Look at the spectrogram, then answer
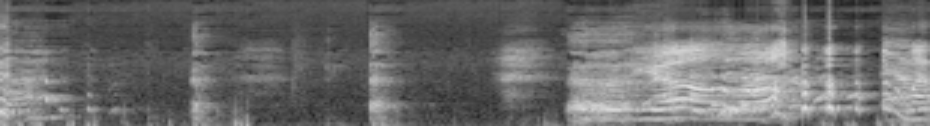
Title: Gassy lady burps nonstop while being massaged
